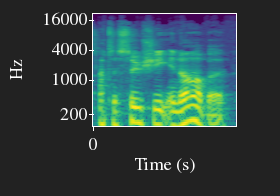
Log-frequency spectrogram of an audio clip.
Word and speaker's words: Atsushi Inaba: Microsoft, the game's publisher, took a lot of the heat about the cancellation, but Platinum boss Atsushi Inaba says Platinum is to blame as well. Great pronunciation on his name.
